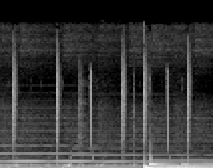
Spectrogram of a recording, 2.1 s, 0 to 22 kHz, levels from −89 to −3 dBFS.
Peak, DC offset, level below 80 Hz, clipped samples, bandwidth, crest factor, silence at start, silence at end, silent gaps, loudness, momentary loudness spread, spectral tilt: 0 dBFS; under 0.1%; -22 dBFS; under 0.1%; 18.5 kHz; 16 dB; 0 s; 0 s; none; -18 LUFS; 16 LU; -6.5 dB/octave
